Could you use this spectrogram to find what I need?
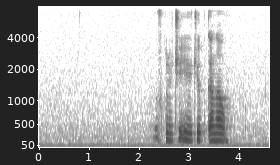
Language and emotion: Russian, neutral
